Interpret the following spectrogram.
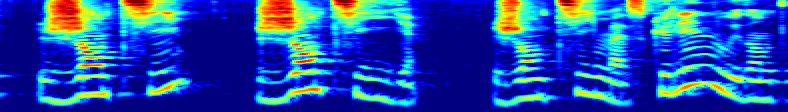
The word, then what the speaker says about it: gentil: "GROS", It's the same for instance with " GENTIL", "GENTILLE", "GENTIL" masculine, we don't pronounce the final "l", "GENTILLE", we do hear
